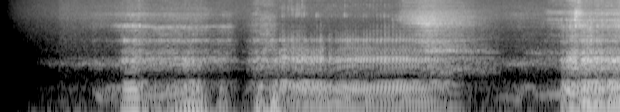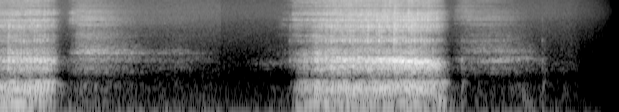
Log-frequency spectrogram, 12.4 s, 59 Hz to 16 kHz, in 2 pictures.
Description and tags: snoring sounds 2
a man who snores so the whole house shakes
bedroom, disturbance, human, man, men-snoring, noise, sleep, sleeping, snore, snoring-sounds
